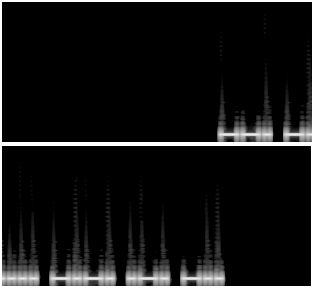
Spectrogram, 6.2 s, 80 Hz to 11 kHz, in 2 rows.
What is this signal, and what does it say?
Morse code, heard as a keyed tone, about 22 wpm, 700 Hz. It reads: G6CRD
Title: DXCC-100 Call Signs - 5 Characters - 22wpm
